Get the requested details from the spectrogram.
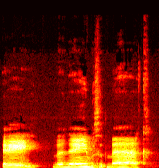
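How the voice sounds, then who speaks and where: A woman's voice: mid-range voice, fairly even intonation, pushed and bright, reverberant, far from the mic, heavily acted. A woman doing a slurping scruffy monster. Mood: casual. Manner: slurping, slow, tries to sound scary. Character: big scruffy slobbering boy monster.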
